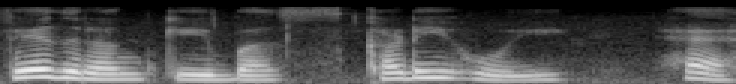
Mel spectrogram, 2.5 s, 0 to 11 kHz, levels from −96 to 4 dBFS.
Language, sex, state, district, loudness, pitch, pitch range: Hindi, female, Himachal Pradesh, Shimla, -16 LUFS, 215 Hz, 195-255 Hz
